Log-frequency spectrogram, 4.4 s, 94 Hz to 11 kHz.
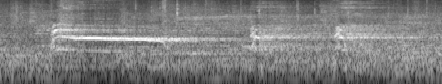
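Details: A female Miniature Schnauzer in the intermediate class at a dog show special ring for schnauzers in Luhansk, 22 May 2010; a long high whine of about a second, then two shorter whines, over a hall of background noise.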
